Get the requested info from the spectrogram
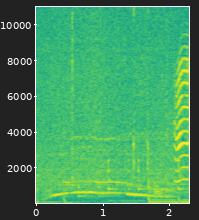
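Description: A domestic cat's long, drawn-out yowl that rises, holds and slowly sinks in pitch, followed right at the end by the start of a shorter, higher meow.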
